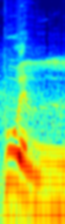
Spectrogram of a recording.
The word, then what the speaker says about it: puella: Then we have the geminated consonants, which are two equal consonants together, as in "appendix" or in "puella" (girl), it is held longer.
